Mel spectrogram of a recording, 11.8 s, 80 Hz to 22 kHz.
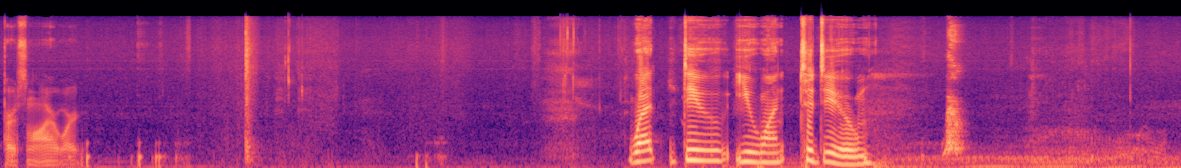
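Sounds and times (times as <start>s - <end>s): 
speech: 0.0s - 1.0s, 6.3s - 8.8s
low steady hum: 0.0s - 11.8s
dog barking: 9.4s - 9.8s.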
